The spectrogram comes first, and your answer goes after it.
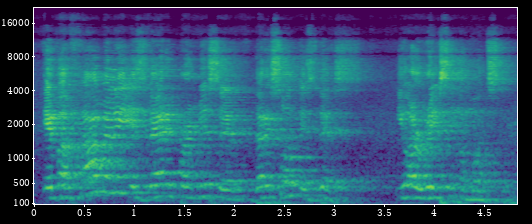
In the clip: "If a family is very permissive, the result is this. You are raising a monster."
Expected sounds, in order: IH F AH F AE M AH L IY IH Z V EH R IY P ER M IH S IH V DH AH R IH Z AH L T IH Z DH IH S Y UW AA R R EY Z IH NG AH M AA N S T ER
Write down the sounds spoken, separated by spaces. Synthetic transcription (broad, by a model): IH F AH F AE M AH L IY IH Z V EH R IY P ER M IH S IH V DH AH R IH S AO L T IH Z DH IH S Y UW AA R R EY S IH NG AH M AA N S T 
